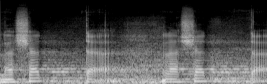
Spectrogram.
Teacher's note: ada huruf ta yang dia bertasdid maka di dihentakan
